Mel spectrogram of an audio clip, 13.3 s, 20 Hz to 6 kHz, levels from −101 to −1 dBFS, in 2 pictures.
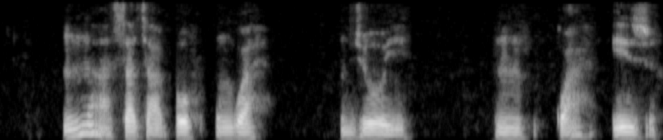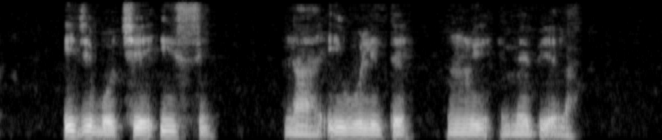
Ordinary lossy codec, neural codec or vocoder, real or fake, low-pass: AAC, 48 kbps; none; real; 5.4 kHz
